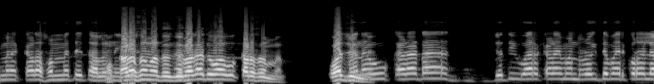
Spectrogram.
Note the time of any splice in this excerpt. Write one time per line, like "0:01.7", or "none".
0:01.8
